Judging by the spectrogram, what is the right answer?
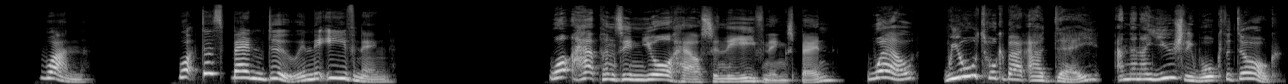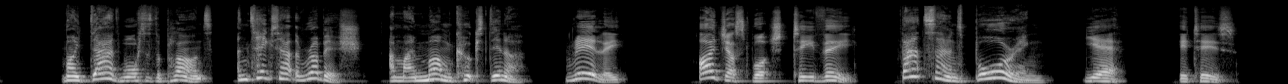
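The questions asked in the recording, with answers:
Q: What does Ben do in the evening?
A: He walks the dog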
